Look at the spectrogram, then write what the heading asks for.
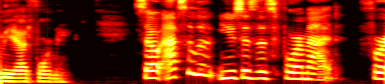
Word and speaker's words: Absolut: So for those of you who are not familiar, Absolute is spelled A-B-S-O-L-U-T. There's no E. So Absolute.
